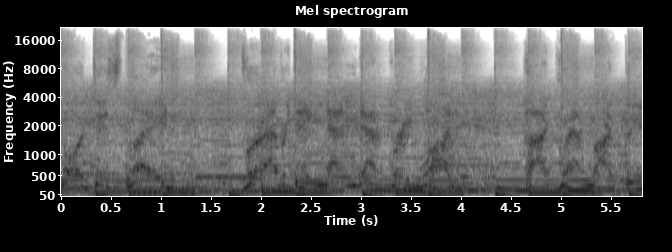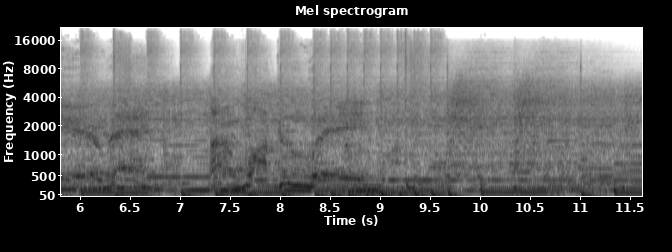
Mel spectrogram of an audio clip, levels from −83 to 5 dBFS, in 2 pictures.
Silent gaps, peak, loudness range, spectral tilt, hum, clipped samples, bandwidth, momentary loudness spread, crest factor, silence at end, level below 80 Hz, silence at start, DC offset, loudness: none; 0 dBFS; 1 LU; -5 dB/octave; none; under 0.1%; over 20 kHz; 4 LU; 10 dB; 0 s; -20 dBFS; 0 s; under 0.1%; -11 LUFS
